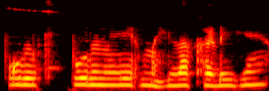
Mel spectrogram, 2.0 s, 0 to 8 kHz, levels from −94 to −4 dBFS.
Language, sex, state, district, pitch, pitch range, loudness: Hindi, female, Chhattisgarh, Sarguja, 210 Hz, 195-220 Hz, -36 LUFS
